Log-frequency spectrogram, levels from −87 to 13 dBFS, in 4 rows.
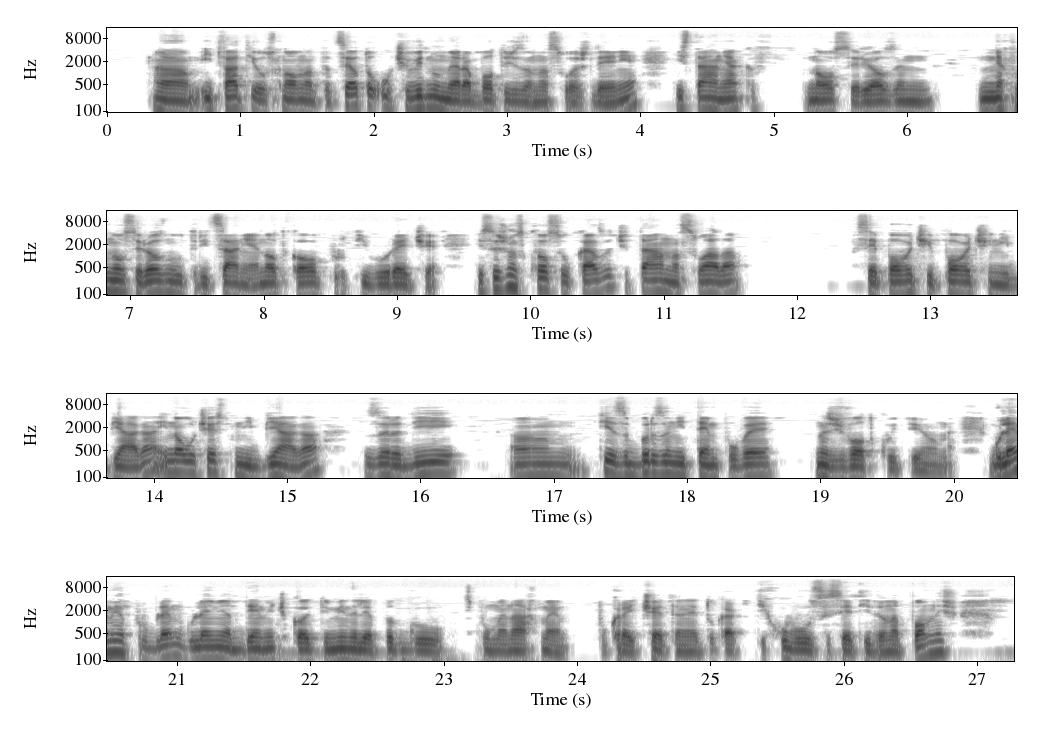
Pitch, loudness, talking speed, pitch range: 110 Hz, -22 LUFS, 150 wpm, 95-120 Hz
